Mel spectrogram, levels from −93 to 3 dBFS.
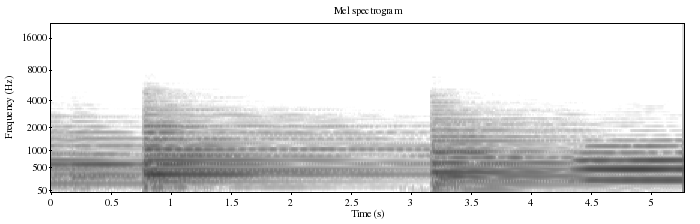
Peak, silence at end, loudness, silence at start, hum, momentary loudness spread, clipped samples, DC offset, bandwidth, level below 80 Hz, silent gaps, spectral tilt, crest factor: -18 dBFS; 0 s; -32 LUFS; 0 s; none; 20 LU; under 0.1%; under 0.1%; 5.4 kHz; -66 dBFS; none; -9 dB/octave; 14 dB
